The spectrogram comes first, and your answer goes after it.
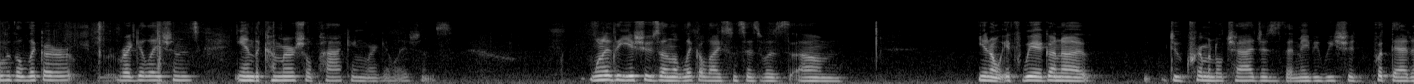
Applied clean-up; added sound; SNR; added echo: none; none; none; none.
